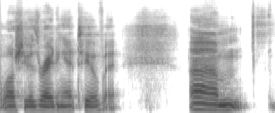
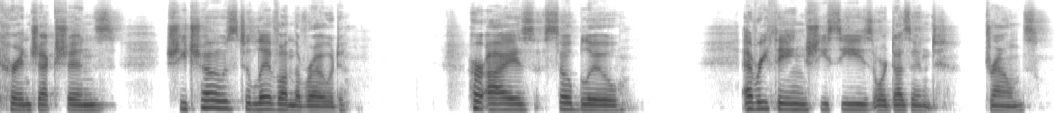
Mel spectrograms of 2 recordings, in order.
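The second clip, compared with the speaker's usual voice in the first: measured poetry recital with long pauses; poem reading. Acted. Poet reads of homeless mother to audience, measured recital.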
